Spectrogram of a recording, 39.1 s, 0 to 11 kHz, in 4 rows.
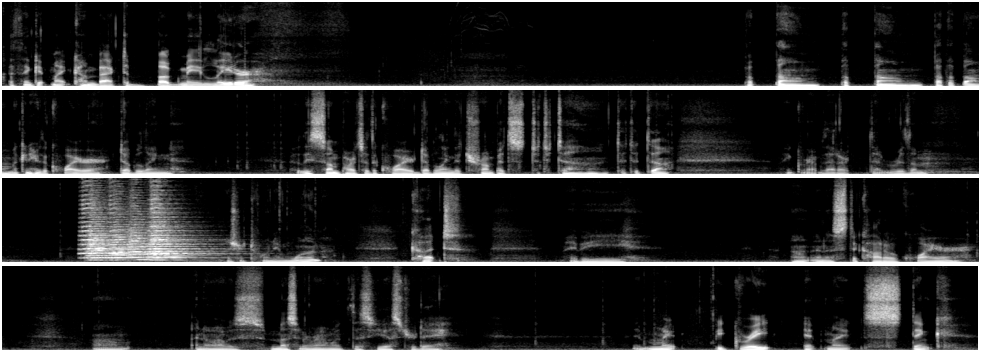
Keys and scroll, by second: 23.6 super+c, 36.3 super+v.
